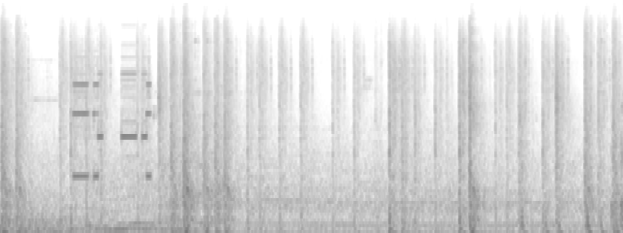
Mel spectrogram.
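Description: Gunfire crackles during a military field training exercise, with dense, rapid bursts and scattered single shots across an urban street and a few electronic beeps early on.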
